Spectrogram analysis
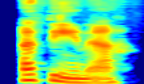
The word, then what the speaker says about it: Athena: And congratulations on Athena. Do you Thank pronounce it you. Athena or Athena? Athena.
